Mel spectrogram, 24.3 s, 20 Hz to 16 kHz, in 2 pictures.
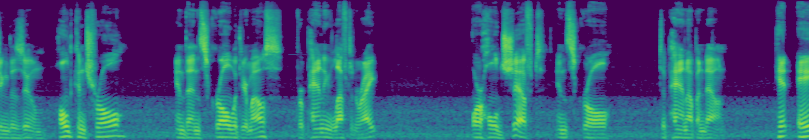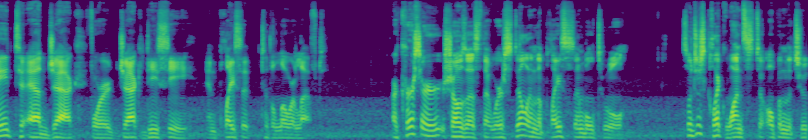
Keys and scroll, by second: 13.5-14.8 typing.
